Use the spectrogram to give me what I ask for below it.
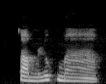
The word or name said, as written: prostate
